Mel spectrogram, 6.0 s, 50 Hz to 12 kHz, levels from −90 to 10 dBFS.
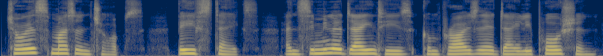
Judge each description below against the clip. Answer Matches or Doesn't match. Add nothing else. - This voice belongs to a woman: Matches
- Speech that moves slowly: Matches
